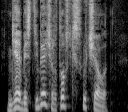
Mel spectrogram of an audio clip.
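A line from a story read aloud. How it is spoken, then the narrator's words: Joyful. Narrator (Russian): радостно сообщила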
